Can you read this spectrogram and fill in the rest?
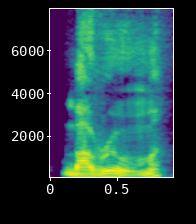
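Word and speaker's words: Maaroom: actually part of this revolution uh this town marum Australian friends uh forgive my mispronunciation that's m-a-a-r-o-o-m is just south of a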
